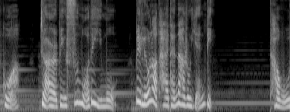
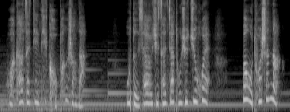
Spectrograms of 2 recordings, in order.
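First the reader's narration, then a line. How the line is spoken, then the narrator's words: Whispering in ear. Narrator (Chinese): 玉星锤 在他耳边悄声的说道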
